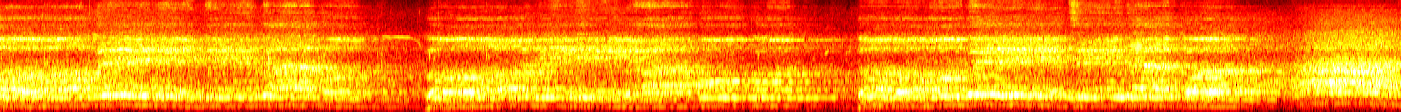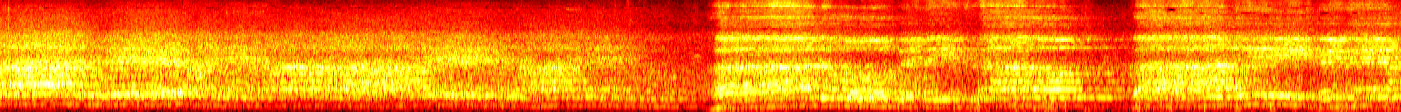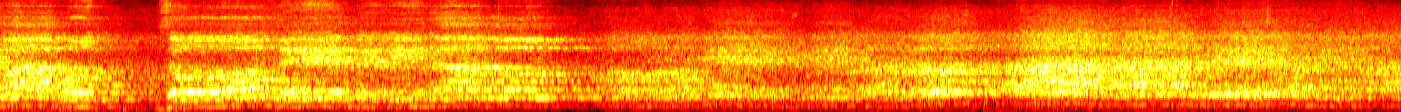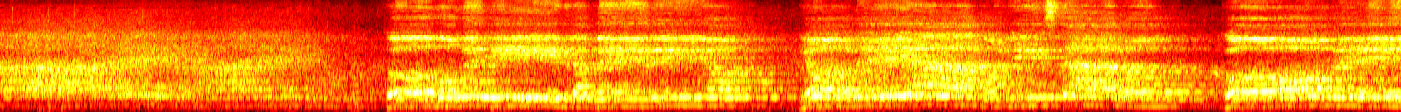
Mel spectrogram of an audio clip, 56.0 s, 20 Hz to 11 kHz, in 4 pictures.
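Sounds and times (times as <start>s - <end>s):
voices chanting prayers: 0.0s - 56.0s.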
